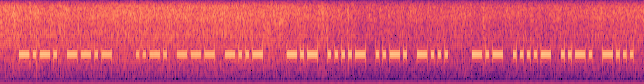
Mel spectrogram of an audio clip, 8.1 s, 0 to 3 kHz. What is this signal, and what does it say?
Morse code, heard as a keyed tone, about 27 wpm, 730 Hz, with radio noise. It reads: CQ FOX K4FB K4FB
